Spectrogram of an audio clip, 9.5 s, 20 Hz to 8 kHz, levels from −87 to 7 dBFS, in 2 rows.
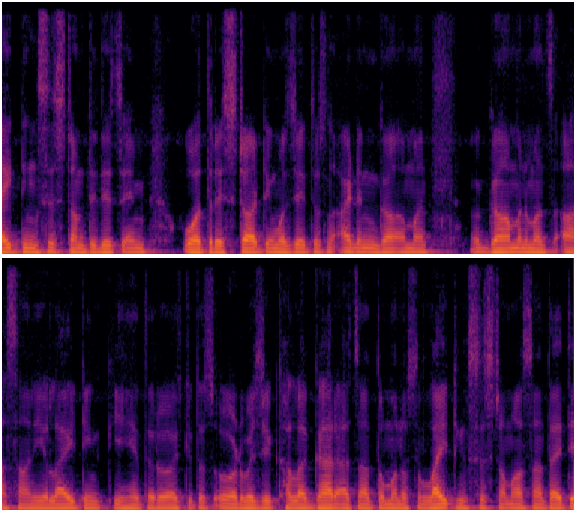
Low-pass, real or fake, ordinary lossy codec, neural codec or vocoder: none; fake; none; codec, 16 kHz, 8 kbps, FunCodec, trained on Chinese and English, 25 frames a second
